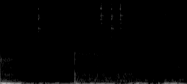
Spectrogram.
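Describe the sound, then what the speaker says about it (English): Quick mouse clicks come while a computer game plays, a few crisp taps mixed with soft game chimes and a low background rumble, close and moderately loud, with no talking. "I'm just kind of clicking stuff, to be honest."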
